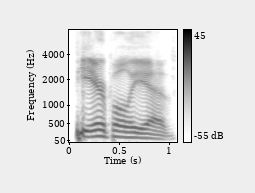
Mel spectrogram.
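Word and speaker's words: Pierre Poilievre: nailed it all right excellent I've heard perfect pronunciation Pierre poliev uh yeah just he seems like a sharper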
